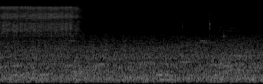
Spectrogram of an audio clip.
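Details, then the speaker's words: Vapocoolant freezing spray applied to the trapezius of a man with a severe muscle spasm, sprayed until the skin frosts, before a steroid and bupivacaine trigger point injection: brief steady hiss under a second, then quiet. "go ahead and do some freezing spray till it starts frosting up there"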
